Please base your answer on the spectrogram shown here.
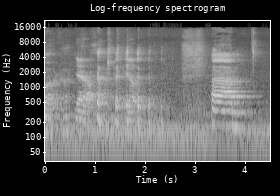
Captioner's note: laughs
